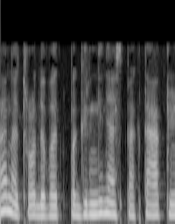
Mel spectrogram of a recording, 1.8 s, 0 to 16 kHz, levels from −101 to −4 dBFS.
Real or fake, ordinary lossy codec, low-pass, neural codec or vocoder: real; MP3, 48 kbps; 7.2 kHz; none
